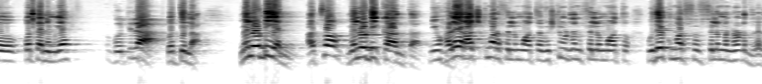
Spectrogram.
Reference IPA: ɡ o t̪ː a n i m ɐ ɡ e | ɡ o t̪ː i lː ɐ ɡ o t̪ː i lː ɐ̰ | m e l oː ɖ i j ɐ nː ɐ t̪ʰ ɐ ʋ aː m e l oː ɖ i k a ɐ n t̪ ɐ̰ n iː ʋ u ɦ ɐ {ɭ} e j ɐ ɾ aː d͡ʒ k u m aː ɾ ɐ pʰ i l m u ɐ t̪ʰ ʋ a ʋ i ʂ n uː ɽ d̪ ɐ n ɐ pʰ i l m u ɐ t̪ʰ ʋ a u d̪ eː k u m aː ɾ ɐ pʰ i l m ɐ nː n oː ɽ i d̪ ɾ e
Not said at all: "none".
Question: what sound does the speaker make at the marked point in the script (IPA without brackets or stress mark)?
ɭ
